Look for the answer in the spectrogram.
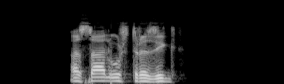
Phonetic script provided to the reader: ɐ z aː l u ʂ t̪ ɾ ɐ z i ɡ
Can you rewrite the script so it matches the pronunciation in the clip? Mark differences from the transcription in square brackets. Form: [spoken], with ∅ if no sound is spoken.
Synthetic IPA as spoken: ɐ [s] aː l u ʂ t̪ ɾ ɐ z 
